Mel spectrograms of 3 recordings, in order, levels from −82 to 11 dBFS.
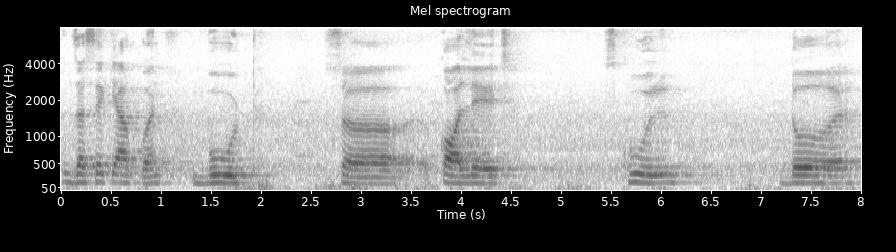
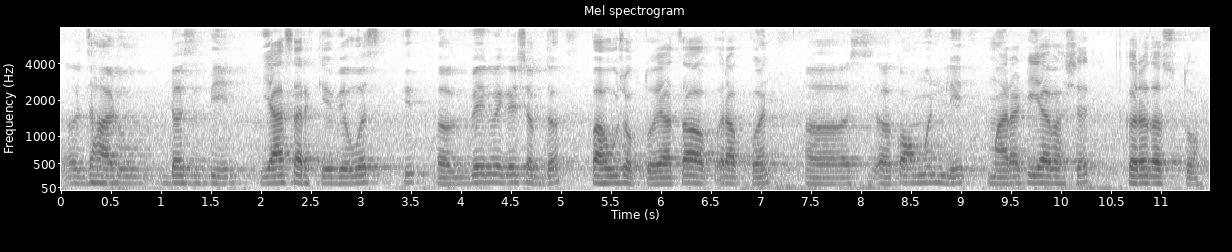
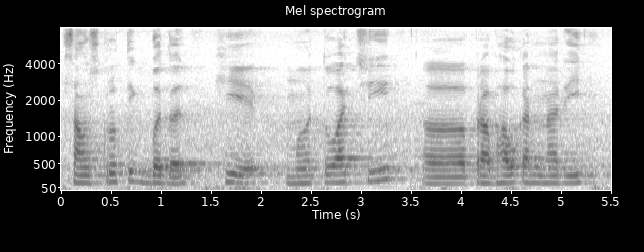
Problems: background sounds at intervals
